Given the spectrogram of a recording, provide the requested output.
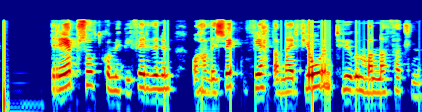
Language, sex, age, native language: Icelandic, female, 30-39, Icelandic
